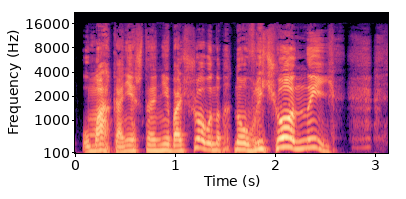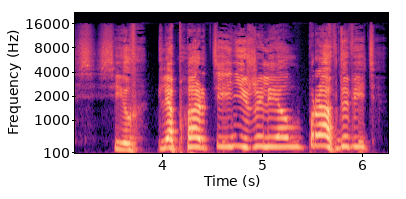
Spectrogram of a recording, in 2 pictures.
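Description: A naive, anxious party faithful in an audio drama. He stammers and confides eagerly, the pitch leaping about in pleading bursts. The sound is very dry. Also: lively intonation, moderate pace, fairly bright tone, no room sound, heavily acted. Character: Parsons, simple, eager, frightened party loyalist.

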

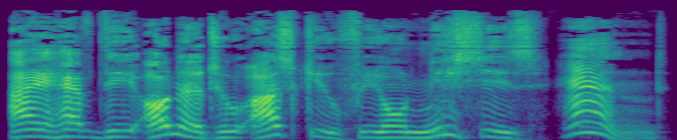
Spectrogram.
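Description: A man voicing a cheerfully dim, breezy young gentleman suitor with airy manners in a comic audiobook. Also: on the high side, expressive, a little slow, dry recording, clean studio sound, pitched above the performer's own voice. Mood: brightly earnest.

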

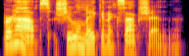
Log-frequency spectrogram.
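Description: A man voicing a good-natured young dwarf in an audiobook story, courteous, calm and quietly insistent. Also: medium pitch, normal speed, no room sound, clean studio sound, voice pushed up. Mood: calmly insistent.

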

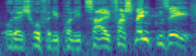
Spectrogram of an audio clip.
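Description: An actor playing a stubborn, officious morgue official who talks curtly in a radio crime drama. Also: male voice, medium pitch, big pitch swings, fast, sharp tone, slight background noise. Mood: stern, dismissive. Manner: officious, curt. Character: stern, stubborn male morgue official guarding the door.

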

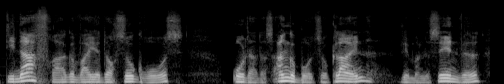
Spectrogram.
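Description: A man's voice: fairly low pitch, lively intonation, normal speed, darkish tone, breathy edge, no echo. A man presenting scripted news on the radio, reading as a presenter.

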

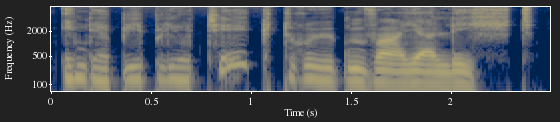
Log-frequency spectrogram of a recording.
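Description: A man's voice: medium pitch, measured pace, mellow, no echo, studio quality. A man narrating a literary radio drama in a scripted, storytelling style. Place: dry studio.

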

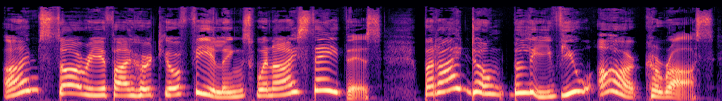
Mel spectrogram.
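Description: A woman voicing an excitable, cheeky, childlike male kender adventurer who chatters eagerly in a fantasy audiobook. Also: high-pitched, moderate pace, no room sound, studio quality, pitched above the performer's own voice. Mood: scolding, matter-of-fact.

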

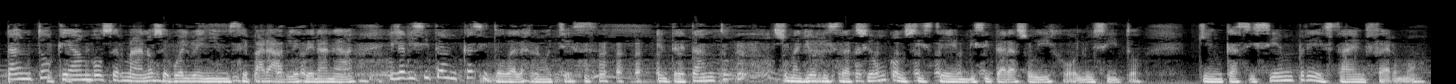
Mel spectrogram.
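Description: A man's voice: medium pitch, sing-song, unhurried. A man narrating a radio dramatization in a scripted storytelling style. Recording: slightly dull sound with music underneath.

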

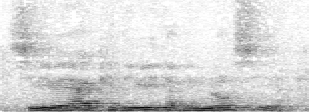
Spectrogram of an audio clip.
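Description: A man's voice: a little high, flat delivery, normal speed, lightly acted. An actor playing a disillusioned war veteran in his late twenties in a stage drama, restless and wistful. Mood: wistful storytelling. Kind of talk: Italian stage drama acting. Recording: very echoey stage, distant, faint noise.

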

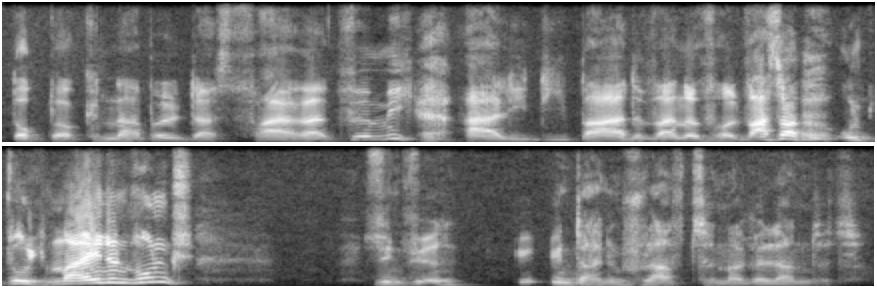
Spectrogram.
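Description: Slow, expressive earnest fairy-tale companion. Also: male voice, lowish voice, full character voice. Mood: regretful. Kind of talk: children's audio play acting.

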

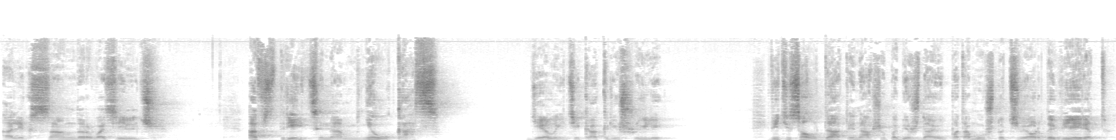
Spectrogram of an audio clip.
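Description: A man's voice: fairly low pitch, measured pace, fairly bright tone. A man playing a loyal Russian general, fervent and respectful, in a radio drama. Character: loyal, earnest Russian general, devoted to his commander. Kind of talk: Soviet radio drama acting.

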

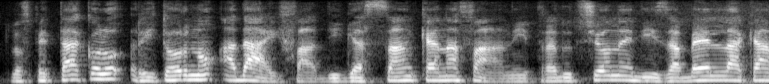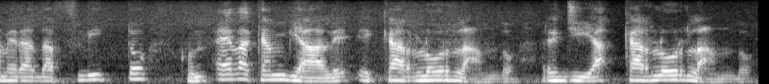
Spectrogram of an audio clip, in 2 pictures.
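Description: Bright-voiced male radio announcer. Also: mid-range voice, a little slow, few pauses, faint music behind. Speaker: radio show presenter.

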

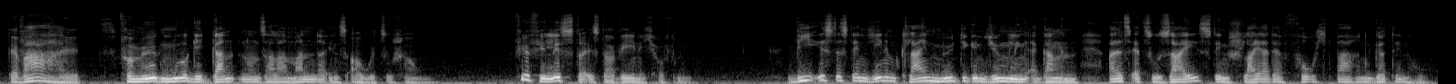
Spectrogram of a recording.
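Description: An actor narrating a sea epic in a radio drama, solemn and rhetorical, with a husky, dark voice. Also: male voice, on the low side, no room sound. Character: grave, philosophical storyteller of a sea epic.

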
